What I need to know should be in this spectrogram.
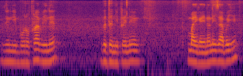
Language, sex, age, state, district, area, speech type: Bodo, male, 18-30, Assam, Kokrajhar, rural, spontaneous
